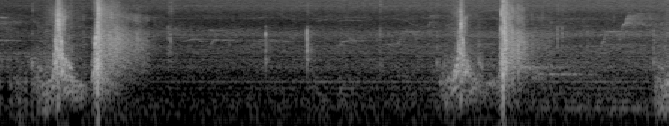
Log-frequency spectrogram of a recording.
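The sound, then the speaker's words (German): Two pairs of sharp whip cracks in a video game, each a quick swish followed by a loud snap, separated by a pause with a few faint ticks in between. No voices. “Ah, okay, da kann ich jetzt mit der Peitsche wahrscheinlich hier irgendwie.”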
